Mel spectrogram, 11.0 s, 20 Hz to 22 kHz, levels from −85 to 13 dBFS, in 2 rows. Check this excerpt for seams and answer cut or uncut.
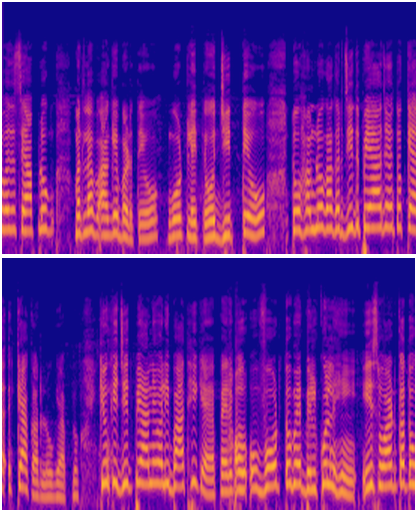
cut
